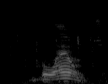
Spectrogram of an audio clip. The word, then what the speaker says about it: Blount: not sign from virginia blount or blunt i've heard it's pronounced but that's funny so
